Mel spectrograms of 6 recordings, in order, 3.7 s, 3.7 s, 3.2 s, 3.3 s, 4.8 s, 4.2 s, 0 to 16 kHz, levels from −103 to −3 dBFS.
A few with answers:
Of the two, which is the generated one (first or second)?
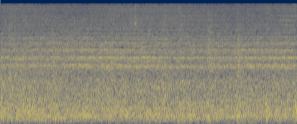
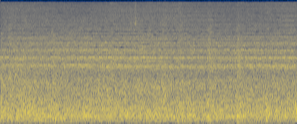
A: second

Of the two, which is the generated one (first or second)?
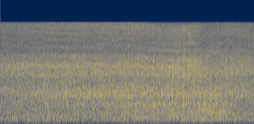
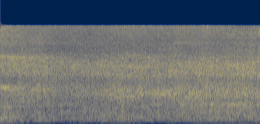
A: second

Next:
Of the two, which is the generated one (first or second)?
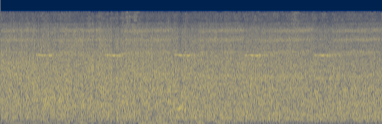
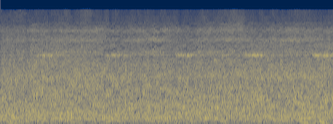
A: second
